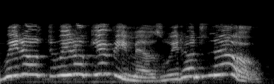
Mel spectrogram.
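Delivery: very high, mimicking voice; imitated nurse. Nurse refusing to give out emails, very high mock helpless voice. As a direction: put on a high-pitched nurse's excuse. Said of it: "she came back and she said".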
